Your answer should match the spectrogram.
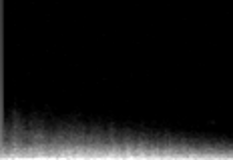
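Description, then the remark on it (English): A loud, deep roar of an artillery shell explosion during a back-and-forth artillery exchange, a heavy low rumble that holds steady for the whole moment without fading, with no voices present. “The explosions were deafening.”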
